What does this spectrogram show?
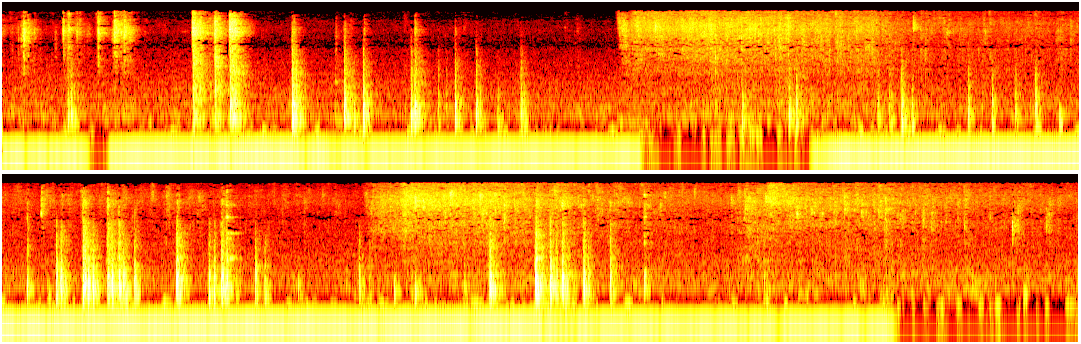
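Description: Egg-battered slices of khanom kheng sizzling in hot oil in a wok. The sizzle starts about six seconds in and swells in waves as more pieces go in. Tongs click against the pan and bowl throughout, over a steady low hum.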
